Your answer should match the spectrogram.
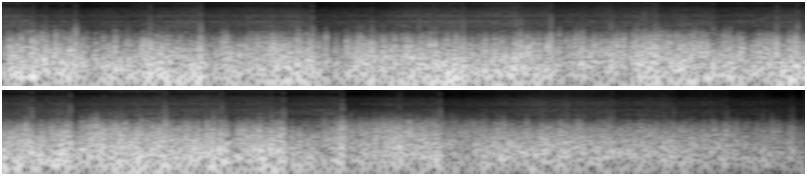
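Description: Heavy wind rumble on the microphone over the running noise of river water and passenger launches, fading out near the end.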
